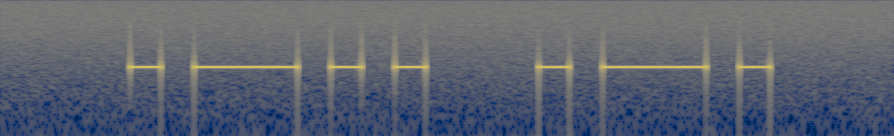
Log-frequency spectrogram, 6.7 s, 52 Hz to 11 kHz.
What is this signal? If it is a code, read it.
Morse code (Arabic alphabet), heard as a keyed tone, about 5 wpm, 790 Hz. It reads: لر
